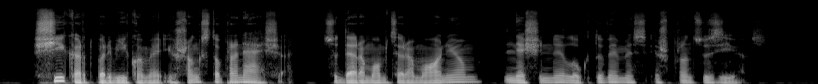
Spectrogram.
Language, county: Lithuanian, Vilnius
